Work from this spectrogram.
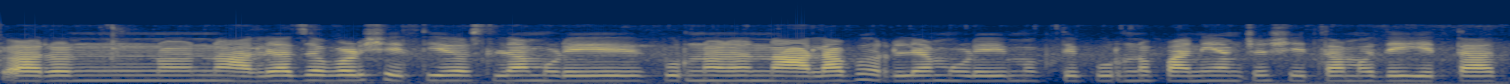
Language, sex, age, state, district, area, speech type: Marathi, female, 30-45, Maharashtra, Nagpur, rural, spontaneous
